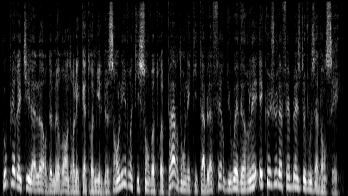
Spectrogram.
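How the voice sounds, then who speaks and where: Scheming shipowner, voiced by a man: metallic, mocking, high and husky, lively delivery. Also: fairly quick. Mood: gloating. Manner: mocking, gloating. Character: greedy scheming middle-aged male shipowner.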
